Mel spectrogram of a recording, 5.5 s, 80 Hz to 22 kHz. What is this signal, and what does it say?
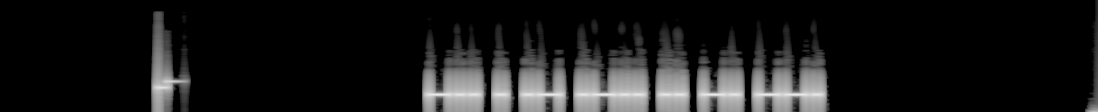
Morse code, heard as a keyed tone, about 34 wpm, 700 Hz. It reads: DEALING
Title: ING Suffix - Top 100 Words with Base Words 35wpm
